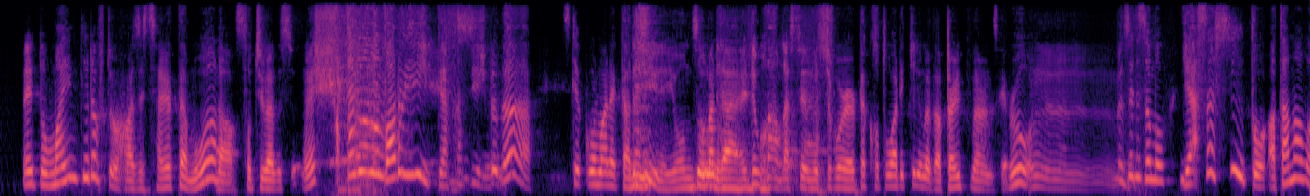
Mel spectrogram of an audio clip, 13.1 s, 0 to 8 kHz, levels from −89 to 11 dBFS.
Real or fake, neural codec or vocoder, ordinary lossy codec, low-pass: fake; codec, 16 kHz, 0.5 kbps, X-Codec, HuBERT features, trained on balanced general audio; none; 7.2 kHz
